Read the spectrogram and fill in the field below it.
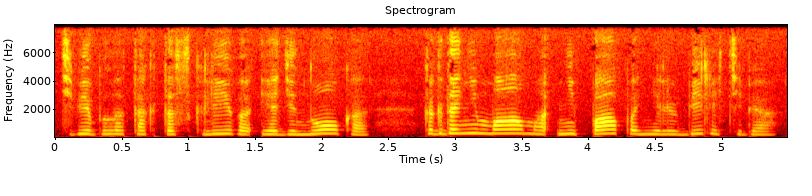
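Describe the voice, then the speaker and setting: A gentle young woman speaks with soothing tenderness, voiced by a woman reading the story. Her tone is high and affectionate. The recording is dull and dry. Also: steady tone, normal speed, no echo, lightly acted. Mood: tender. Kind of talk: audiobook character voice.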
